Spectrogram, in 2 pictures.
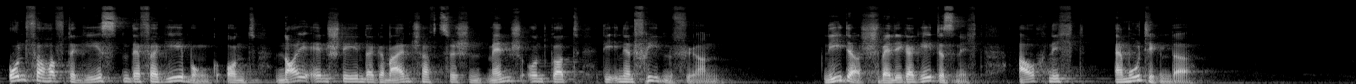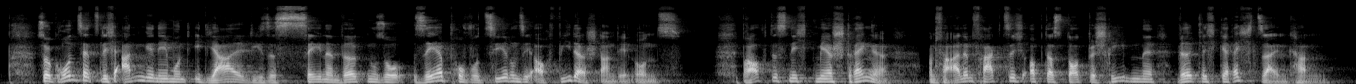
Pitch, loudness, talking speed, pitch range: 120 Hz, -20 LUFS, 130 wpm, 95-140 Hz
